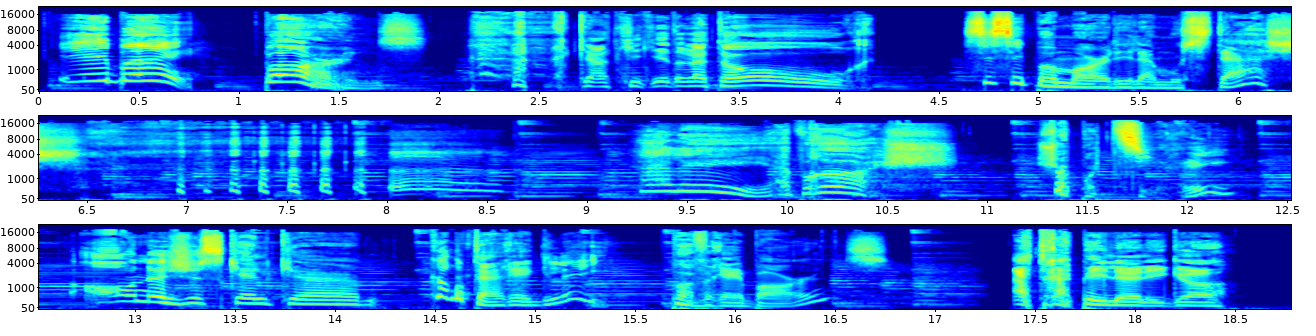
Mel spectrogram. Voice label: male french canadian; english canadian

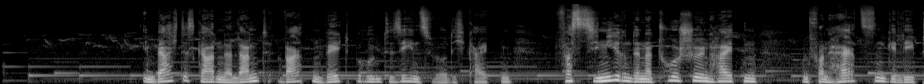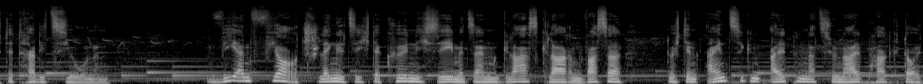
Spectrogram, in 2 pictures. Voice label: male german tourism commercial; bavaria

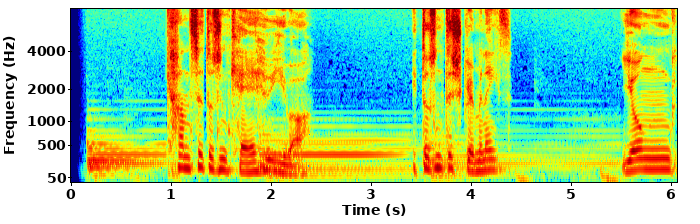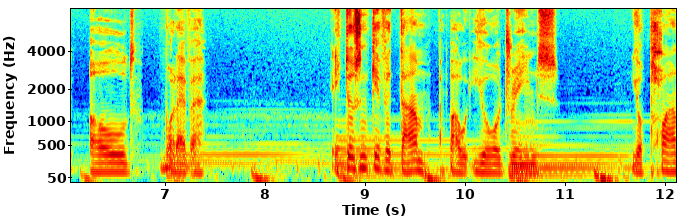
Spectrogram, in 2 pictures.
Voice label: male english scouse accent charity appeal

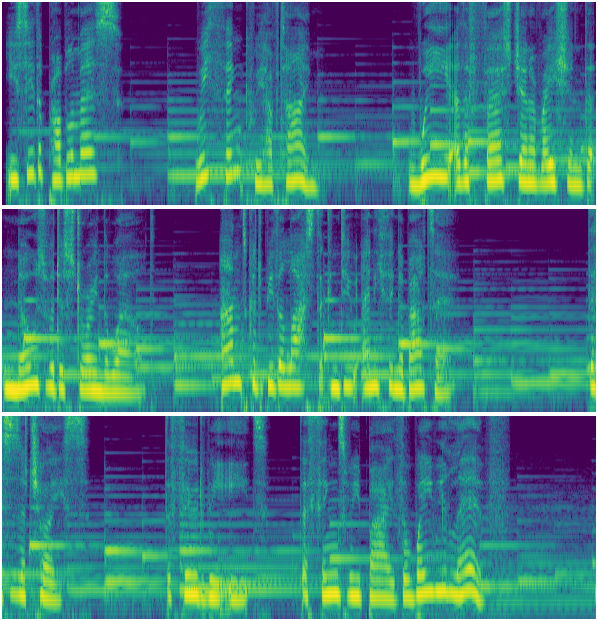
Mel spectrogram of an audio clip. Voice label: female english northern accent appeal; wwf

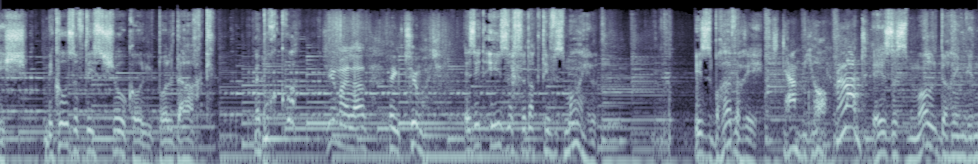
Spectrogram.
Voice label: male italian english with french accent promo; poldark bbc

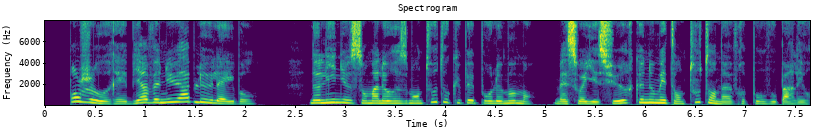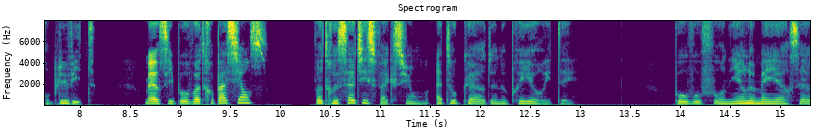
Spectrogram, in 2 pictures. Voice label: female French IVR compilation

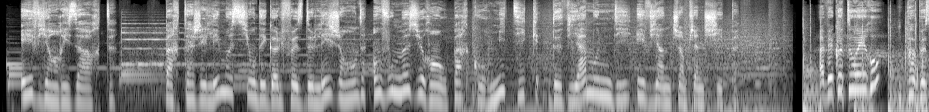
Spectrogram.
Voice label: female French TV commercial compilation

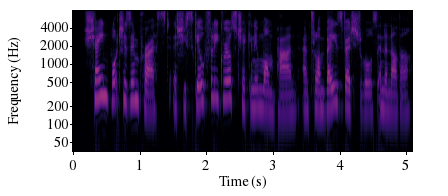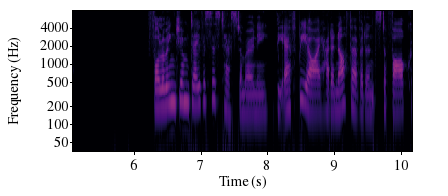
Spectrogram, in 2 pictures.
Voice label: female English audio description compilation

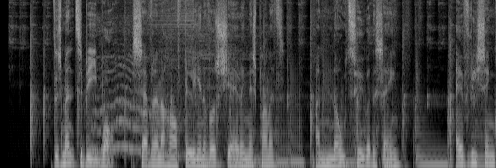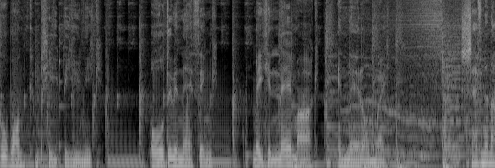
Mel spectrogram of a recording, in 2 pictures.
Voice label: male English Scouse accent commercial; english northern accents; o2

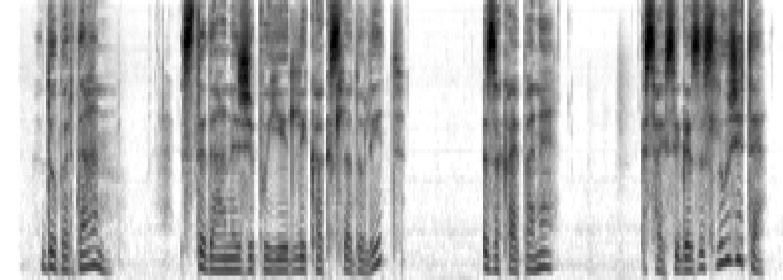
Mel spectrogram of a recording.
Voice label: female slovenian commercial

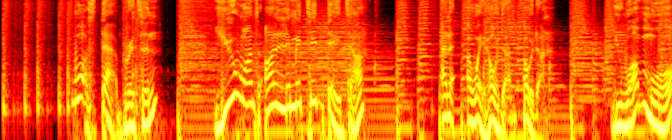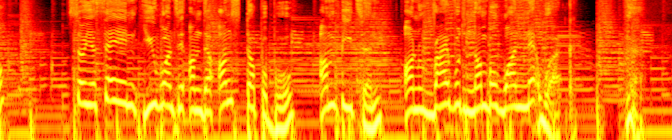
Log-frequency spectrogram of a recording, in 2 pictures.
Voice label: male english commercial

